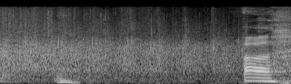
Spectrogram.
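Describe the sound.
An audience claps to welcome a guest, a steady, even wash of applause that carries on for a few seconds before a voice cuts in near the end.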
